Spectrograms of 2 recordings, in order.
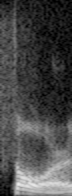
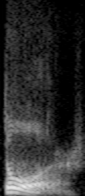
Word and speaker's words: Thor: way, a hypothetical language, Proto-Germanic follows the more Germanic pronunciation of the TH, which is halfway between a T and a D, which is why the Germans don't call him Thor, they call him Thor.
